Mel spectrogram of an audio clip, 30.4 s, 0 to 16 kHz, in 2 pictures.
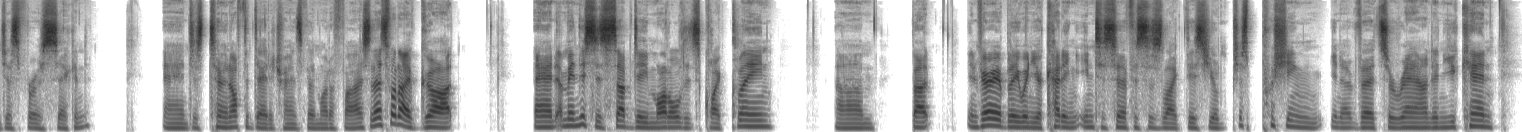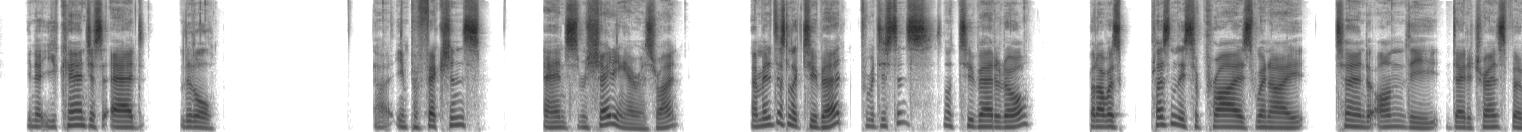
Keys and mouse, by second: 0.5 click, 3.4-4.8 middle drag, 5.6 shift+space, 9.1 shift+space, 16.7-17.3 middle drag, 17.7-18.1 shift+middle drag, 18.6-19.1 shift+middle drag, 19.8-22.0 shift+middle drag, 23.2-25.4 middle drag, 27.1-27.7 shift+middle drag, 28.7 middle click.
